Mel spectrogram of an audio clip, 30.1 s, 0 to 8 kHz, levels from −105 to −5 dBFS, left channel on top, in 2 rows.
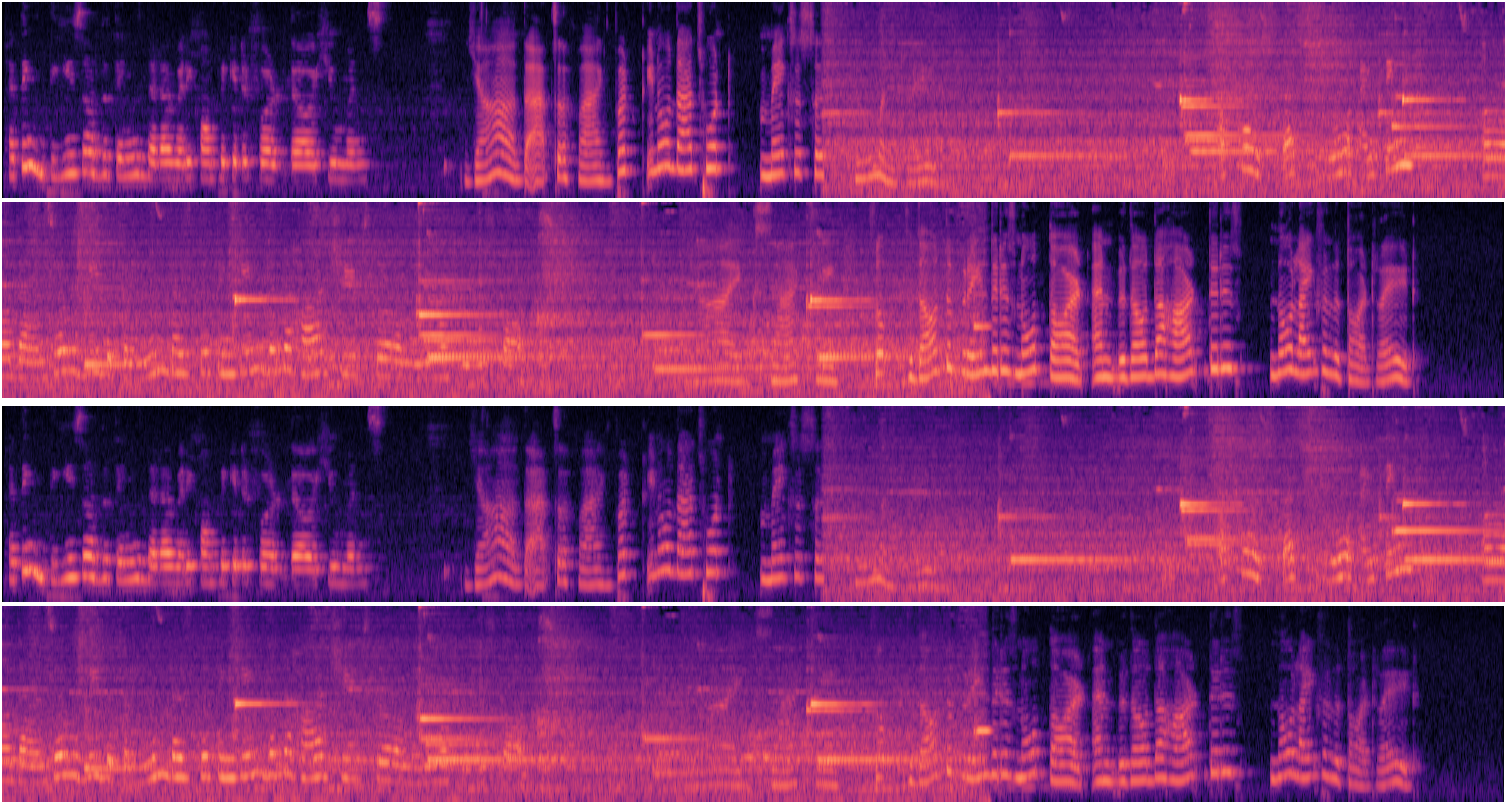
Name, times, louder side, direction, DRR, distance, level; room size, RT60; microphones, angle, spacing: voice 1, 0.1-3.6 11.5-20.6 21.5-21.6, equal, 15° left, 0.6 m, -36 dB
voice 2, 4.6-7.3 7.6-9.3 20.2-20.3 21.8-27.5 27.7-29.2, left 7 dB, 60° left, 0.4 m, -37 dB
sound 1, 8.2-24.9, equal, 35° left, 0.9 m, -35 dB
3.1 x 2.3 x 3.8 m
head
